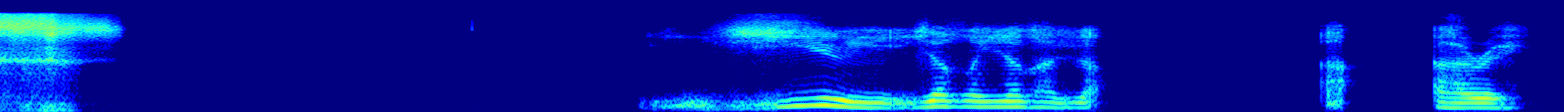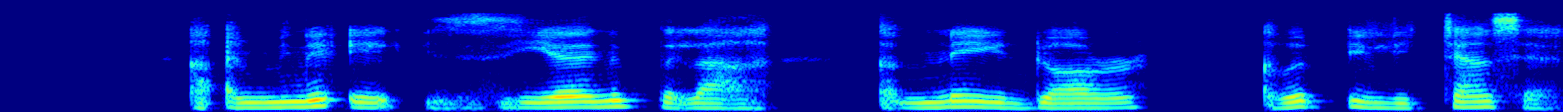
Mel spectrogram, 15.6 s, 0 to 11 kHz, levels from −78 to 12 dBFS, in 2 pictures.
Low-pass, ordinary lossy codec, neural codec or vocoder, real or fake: 7.2 kHz; MP3, 96 kbps; codec, 16 kHz, 0.5 kbps, FunCodec, trained on LibriTTS, 25 frames a second; fake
